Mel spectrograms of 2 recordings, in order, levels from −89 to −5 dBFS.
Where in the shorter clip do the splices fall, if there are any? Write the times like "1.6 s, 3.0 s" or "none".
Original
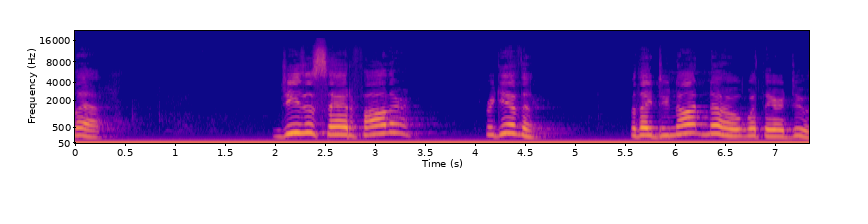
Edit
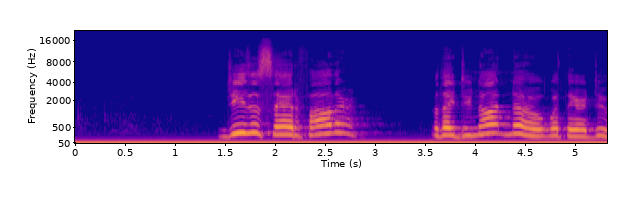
3.5 s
